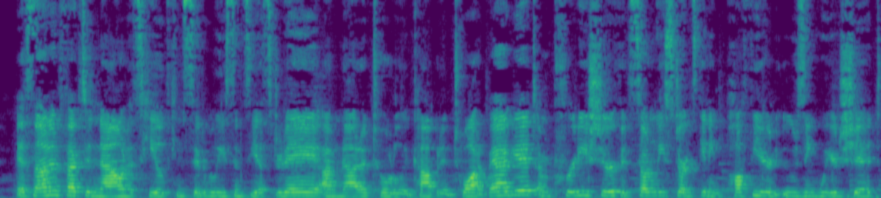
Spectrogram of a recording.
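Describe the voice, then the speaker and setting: A woman speaks at a very fast pace with hardly any pauses, her medium-pitched voice flat and monotone, over noticeable background noise and audible room echo. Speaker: gaming YouTuber. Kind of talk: casual vlog chat.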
